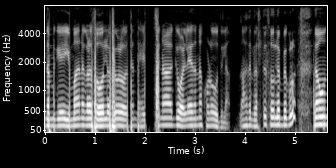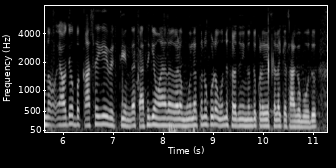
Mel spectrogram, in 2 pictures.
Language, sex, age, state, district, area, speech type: Kannada, male, 18-30, Karnataka, Uttara Kannada, rural, spontaneous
